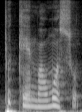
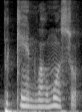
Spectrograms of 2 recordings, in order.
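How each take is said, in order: First: The two words run together like one word. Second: The same.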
